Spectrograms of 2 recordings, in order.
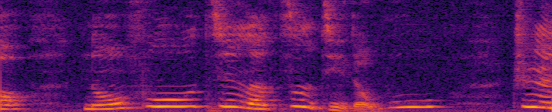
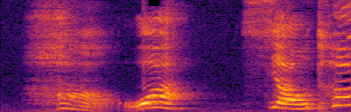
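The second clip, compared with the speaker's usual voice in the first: angry; 8 dB louder than usual. Acted. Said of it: "他生气地说".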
